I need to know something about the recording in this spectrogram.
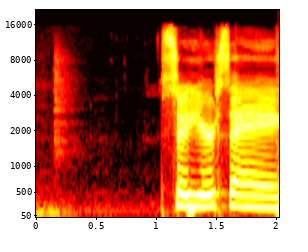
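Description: A woman speaks close to a microphone.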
